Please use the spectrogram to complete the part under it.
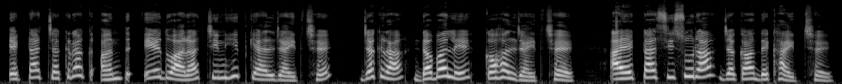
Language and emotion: Maithili, neutral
